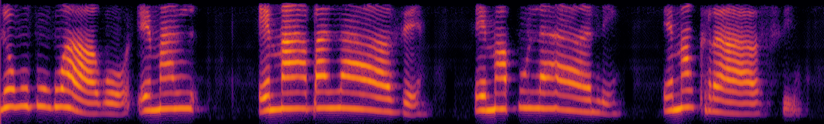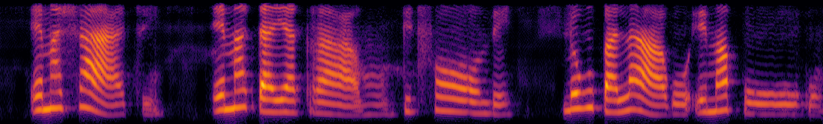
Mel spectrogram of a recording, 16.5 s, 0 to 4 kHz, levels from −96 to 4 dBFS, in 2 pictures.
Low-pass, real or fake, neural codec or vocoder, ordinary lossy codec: 3.6 kHz; fake; codec, 24 kHz, 1.2 kbps, DualCodec; none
